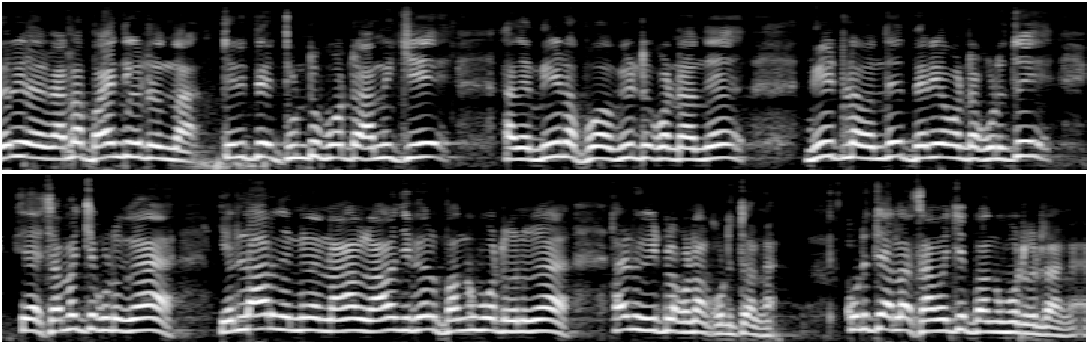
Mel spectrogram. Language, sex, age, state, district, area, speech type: Tamil, male, 60+, Tamil Nadu, Mayiladuthurai, urban, spontaneous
